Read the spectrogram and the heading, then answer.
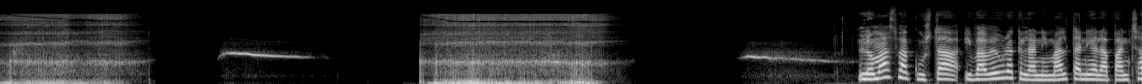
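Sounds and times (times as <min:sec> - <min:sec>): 
loud rasping snores of a sleeping wolf: 0:00.0 - 0:01.6, 0:04.2 - 0:06.4
speech: 0:04.2 - 0:04.5, 0:08.6 - 0:11.4.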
